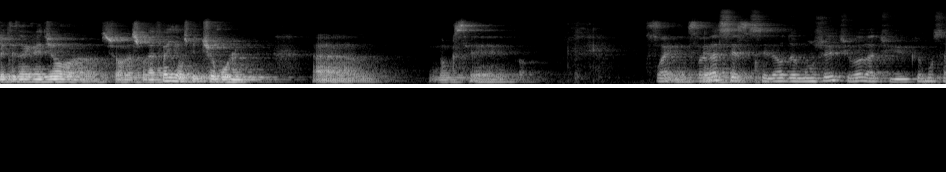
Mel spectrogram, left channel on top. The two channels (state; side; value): silent; right; 58 dB below the other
